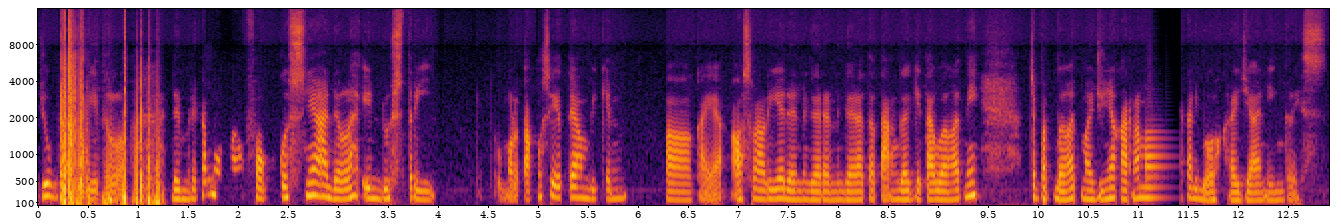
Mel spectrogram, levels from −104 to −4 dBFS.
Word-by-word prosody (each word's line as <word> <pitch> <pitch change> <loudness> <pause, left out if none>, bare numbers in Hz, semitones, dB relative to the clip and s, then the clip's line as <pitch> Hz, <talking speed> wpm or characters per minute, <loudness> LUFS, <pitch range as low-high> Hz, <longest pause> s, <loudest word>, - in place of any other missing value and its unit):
juga 220 -1 +5 0.2
gitu - - -3
loh. - - +2 0.5
Dan 170 -1 +1
mereka 175 +8 -3
memang 220 -7 -4
fokusnya 200 +5 +2
adalah 175 +1 +2
industri, 175 -1 -2 0.4
gitu - - -18
menurut - - -4
aku 210 - -1
sih 220 -1 0
itu 200 - -8
yang 195 -1 0
bikin, 170 0 -6 0.5
eee, 150 -1 +1
kayak - - -4
Australia 170 +1 +1
dan 160 -1 +1
negara-negara 155 0 -1
tetangga 160 0 -1
kita 165 -1 0
banget 160 +1 +1
nih, 235 +2 +4 0.5
cepat 190 -3 +1
banget 170 +4 +2
majunya 170 +2 0
karena 170 +1 +2
mereka 190 +1 -4
di 180 - -2
bawah 155 - -1
kerajaan 145 0 -2
Inggris. 150 +1 -9
170 Hz, 160 wpm, -24 LUFS, 160-190 Hz, 0.5 s, juga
